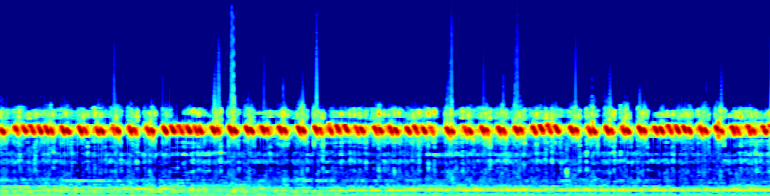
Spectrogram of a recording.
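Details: Continuous cricket song meant to chase off rats: bright, very high rapid pulses repeating steadily about four times a second without pause, a quiet low hum behind.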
